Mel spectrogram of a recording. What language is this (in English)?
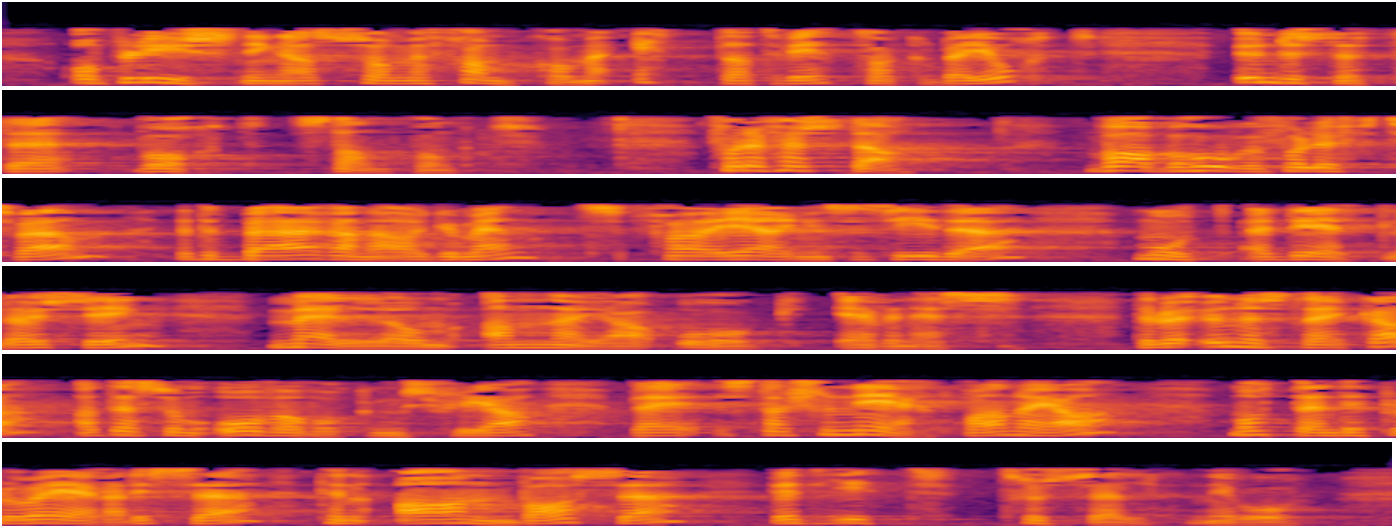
Norwegian Nynorsk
